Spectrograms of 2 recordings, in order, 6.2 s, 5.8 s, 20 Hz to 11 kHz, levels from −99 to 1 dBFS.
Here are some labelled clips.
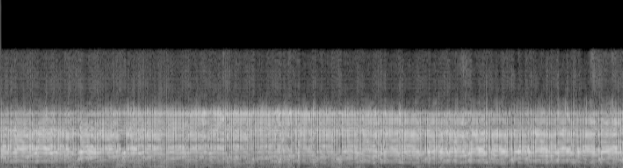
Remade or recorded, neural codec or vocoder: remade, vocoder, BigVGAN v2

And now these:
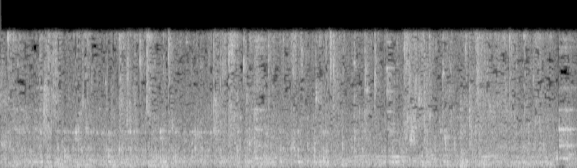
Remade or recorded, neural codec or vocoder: recorded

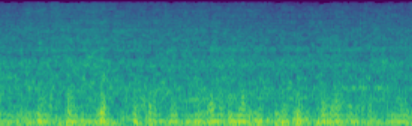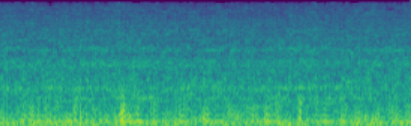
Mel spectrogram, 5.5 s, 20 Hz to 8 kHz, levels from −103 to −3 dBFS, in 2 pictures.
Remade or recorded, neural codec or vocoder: remade, vocoder, HiFi-GAN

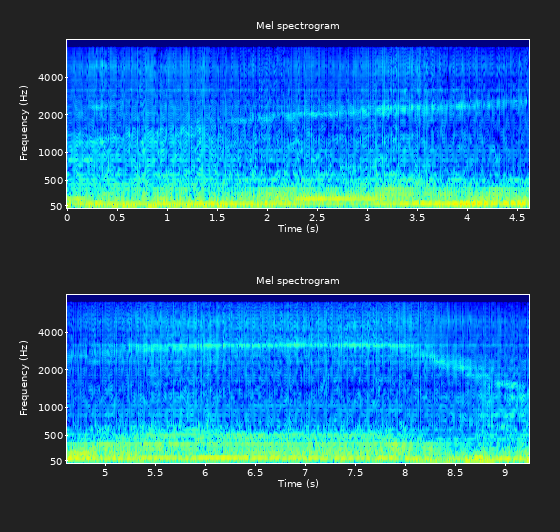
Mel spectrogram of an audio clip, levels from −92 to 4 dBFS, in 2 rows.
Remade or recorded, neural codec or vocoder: remade, vocoder, BigVGAN v2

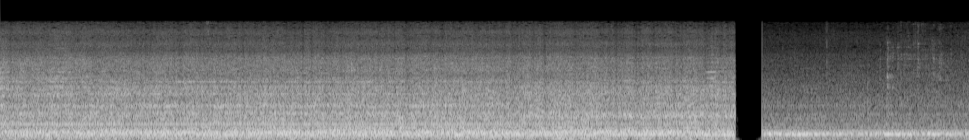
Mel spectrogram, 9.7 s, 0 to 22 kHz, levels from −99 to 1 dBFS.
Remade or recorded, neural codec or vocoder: recorded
